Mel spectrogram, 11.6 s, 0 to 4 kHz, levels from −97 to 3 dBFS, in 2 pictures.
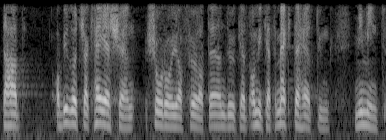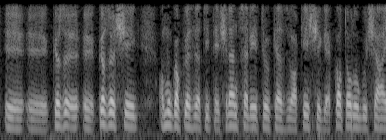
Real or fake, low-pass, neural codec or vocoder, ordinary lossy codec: real; 3.6 kHz; none; none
